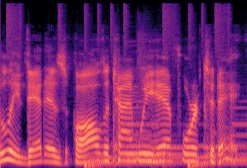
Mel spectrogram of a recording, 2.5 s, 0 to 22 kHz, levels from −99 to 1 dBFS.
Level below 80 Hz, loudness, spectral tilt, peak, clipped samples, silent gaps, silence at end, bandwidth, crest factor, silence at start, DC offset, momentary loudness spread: -46 dBFS; -22 LUFS; -5.5 dB/octave; -2 dBFS; under 0.1%; none; 0 s; over 20 kHz; 20 dB; 0 s; under 0.1%; 3 LU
